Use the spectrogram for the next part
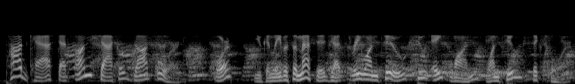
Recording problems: echo of what is said; strong; throughout; 540 ms later, 10 dB below the speech
high frequencies cut off; severe; nothing above 4 kHz
wrong speed and pitch; too fast and too high; 1.5 times normal speed

